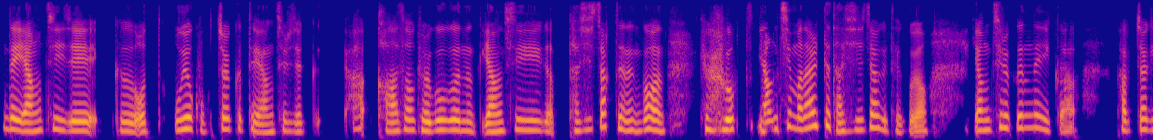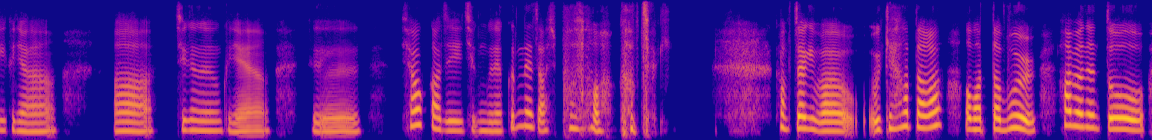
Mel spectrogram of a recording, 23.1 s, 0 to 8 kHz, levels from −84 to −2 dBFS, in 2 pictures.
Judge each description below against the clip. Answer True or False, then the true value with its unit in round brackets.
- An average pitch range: True (3.9 semitones)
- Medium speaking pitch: False (215 Hz)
